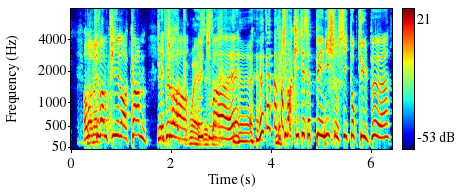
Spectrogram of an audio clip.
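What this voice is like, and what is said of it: Put-on Belgian French accent. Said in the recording (French): “C'est l'accent belge. ... C'est devenu belge, l'accent”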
